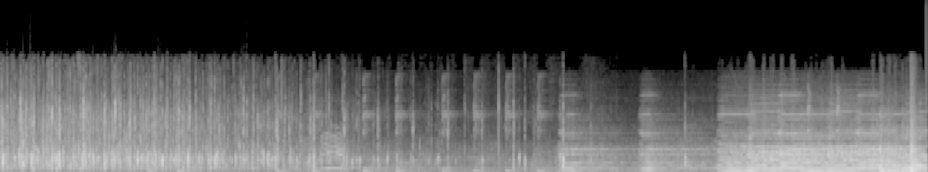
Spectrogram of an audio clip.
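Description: A large crowd of devotees claps loudly to welcome the party organizer, in a dense, steady burst that gradually thins out as tuneful instrumental music with sustained notes rises and takes over toward the end.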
